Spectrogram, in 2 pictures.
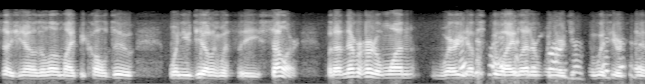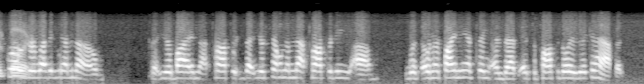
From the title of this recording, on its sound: Gold Club Q&A Call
